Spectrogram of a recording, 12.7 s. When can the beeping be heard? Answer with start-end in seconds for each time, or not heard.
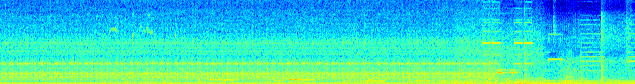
9.1-10.9.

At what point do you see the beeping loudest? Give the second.
10 s.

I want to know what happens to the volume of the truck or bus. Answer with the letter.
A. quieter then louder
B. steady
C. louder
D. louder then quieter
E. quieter
B.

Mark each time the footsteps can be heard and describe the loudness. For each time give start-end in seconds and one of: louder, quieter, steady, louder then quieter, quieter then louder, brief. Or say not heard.
not heard.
